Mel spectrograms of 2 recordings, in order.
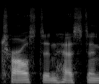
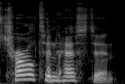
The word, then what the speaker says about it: Charlton Heston: to name this episode charleston heston because everyone keeps saying it that way wait charles what is it what is it really it's charlton heston i think joey has said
